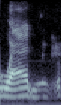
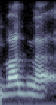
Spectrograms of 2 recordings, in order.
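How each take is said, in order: First: The name begins with a W sound. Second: The name begins with a V sound. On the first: The name is said the English way. The speaker calls it wrong. "instead of Wagner" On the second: The name is said the German way. The speaker calls it right. "it just seemed like it should be Wagner"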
